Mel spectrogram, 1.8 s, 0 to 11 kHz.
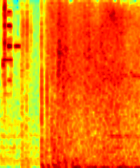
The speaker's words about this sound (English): That was a nice shot, though. C4!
